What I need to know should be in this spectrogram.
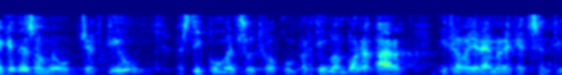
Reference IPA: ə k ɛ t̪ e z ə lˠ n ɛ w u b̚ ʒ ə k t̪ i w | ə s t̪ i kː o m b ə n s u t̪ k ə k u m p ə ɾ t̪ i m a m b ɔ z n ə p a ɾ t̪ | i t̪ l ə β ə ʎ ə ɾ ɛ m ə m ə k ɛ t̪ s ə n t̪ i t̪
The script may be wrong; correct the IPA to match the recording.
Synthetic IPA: ə k ɛ t̪ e z ə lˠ m ɛ w u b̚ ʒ ə k t̪ i w | ə s t̪ i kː u m b ə n s u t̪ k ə k u m p ə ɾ t̪ i m ə m b ɔ n ə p a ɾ t̪ | i t̪ ɾ ə β ə ʎ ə ɾ ɛ m ə n ə k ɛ t̪ s ə n t̪ i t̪

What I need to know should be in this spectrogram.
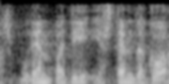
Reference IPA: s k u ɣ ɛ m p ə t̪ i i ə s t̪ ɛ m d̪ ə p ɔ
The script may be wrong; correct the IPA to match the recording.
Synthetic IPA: s p u ð ɛ m p ə t̪ i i ə s t̪ ɛ m d̪ ə k ɔ

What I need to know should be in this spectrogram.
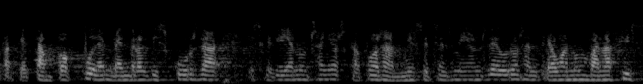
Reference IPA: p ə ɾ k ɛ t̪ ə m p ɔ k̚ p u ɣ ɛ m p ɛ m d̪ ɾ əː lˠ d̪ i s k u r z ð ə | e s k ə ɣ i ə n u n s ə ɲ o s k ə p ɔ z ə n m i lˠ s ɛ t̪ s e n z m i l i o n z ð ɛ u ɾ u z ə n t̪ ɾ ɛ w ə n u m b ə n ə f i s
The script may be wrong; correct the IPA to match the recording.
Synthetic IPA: p ə ɾ k ɛ t̪ ə m p ɔ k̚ p u ð ɛ m b ɛ n d̪ ɾ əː lˠ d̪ i s k u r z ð ə | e s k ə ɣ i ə n u n s ə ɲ o s k ə p ɔ z ə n m i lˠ s ɛ t̪ s e n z m i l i o n z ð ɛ w ɾ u z ə n t̪ ɾ ɛ w ə n u m b ə n ə f i s

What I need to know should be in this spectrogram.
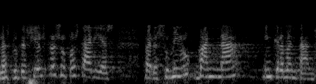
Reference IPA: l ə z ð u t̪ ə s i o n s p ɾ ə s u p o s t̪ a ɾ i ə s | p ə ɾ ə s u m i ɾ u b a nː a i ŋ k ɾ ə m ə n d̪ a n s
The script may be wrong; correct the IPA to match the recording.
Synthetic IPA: l ə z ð u t̪ ə s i o n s p ɾ ə s u p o s t̪ a ɾ i ə s | p ə ɾ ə s u m i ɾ u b a nː a i ŋ k ɾ ə m ə n t̪ a n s

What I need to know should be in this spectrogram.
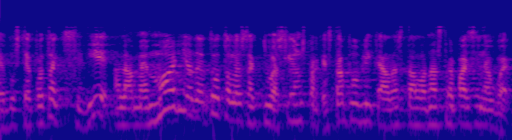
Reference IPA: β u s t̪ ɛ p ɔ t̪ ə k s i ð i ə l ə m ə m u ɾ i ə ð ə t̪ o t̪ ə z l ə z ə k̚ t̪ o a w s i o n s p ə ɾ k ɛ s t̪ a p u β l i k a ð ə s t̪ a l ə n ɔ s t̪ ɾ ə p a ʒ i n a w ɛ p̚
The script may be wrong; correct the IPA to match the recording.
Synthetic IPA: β u s t̪ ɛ p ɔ t̪ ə k s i ð i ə l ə m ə m ɔ ɾ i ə ð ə t̪ o t̪ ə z l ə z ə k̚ t̪ u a s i o n s p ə ɾ k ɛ s t̪ a p u β l i k a ð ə s t̪ a l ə n ɔ s t̪ ɾ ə p a ʒ i n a w ɛ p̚

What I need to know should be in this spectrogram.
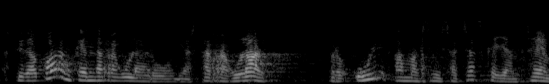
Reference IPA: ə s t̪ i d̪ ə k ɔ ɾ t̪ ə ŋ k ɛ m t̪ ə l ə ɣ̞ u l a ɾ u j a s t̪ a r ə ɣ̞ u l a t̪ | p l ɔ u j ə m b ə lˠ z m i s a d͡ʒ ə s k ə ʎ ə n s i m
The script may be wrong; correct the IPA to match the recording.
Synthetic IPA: ə s t̪ i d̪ ə k ɔ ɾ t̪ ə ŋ k ɛ m d̪ ə r ə ɣ̞ u l a ɾ u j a s t̪ a r ə ɣ̞ u l a t̪ | p ɾ ɔ u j ə m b ə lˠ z m i s a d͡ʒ ə s k ə ʎ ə n s ɛ m

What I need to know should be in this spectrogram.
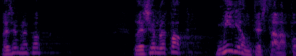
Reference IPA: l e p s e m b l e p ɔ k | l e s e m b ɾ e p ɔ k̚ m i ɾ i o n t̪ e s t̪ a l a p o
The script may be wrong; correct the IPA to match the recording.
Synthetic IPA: l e s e m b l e p ɔ k | l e s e m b l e p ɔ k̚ m i ɾ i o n t̪ e s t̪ a l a p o

